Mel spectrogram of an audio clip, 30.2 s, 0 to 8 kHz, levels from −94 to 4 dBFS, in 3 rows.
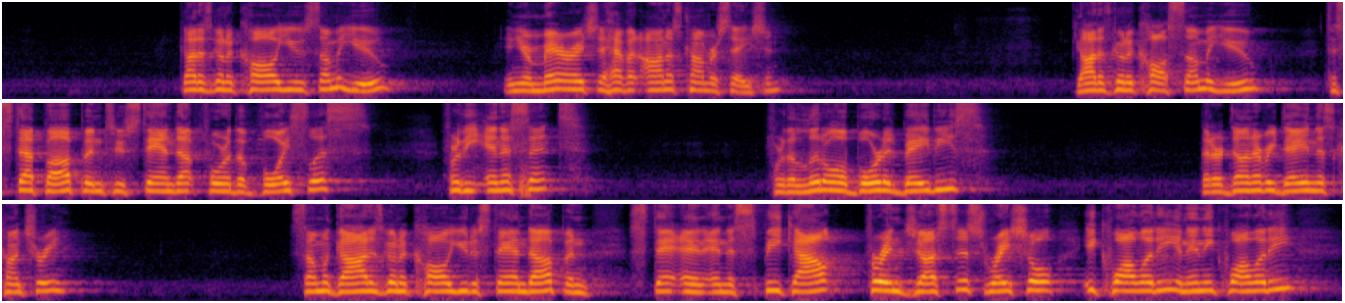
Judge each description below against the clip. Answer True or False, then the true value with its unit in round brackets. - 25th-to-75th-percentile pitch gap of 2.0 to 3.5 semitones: True (3.0 semitones)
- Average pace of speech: True (150 wpm)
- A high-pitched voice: True (200 Hz)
